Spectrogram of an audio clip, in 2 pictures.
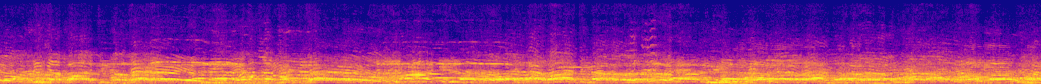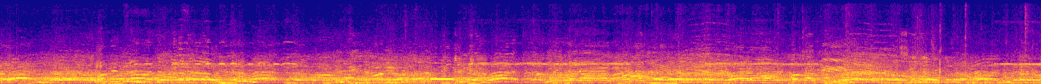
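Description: Large street crowd shouting and chanting slogans, many voices overlapping, loud and continuous.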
